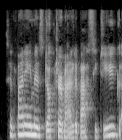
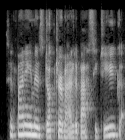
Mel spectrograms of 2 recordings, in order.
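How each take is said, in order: First: It is said in a polished telephone voice. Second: The same.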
